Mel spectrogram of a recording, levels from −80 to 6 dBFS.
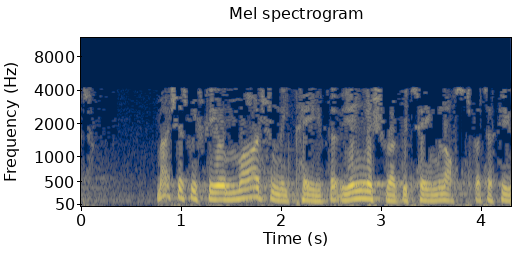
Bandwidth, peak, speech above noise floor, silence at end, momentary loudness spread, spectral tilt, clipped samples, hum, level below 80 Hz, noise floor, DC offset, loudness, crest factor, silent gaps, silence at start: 4.4 kHz; 0 dBFS; 29 dB; 0 s; 9 LU; -13.5 dB/octave; under 0.1%; none; -40 dBFS; -41 dBFS; under 0.1%; -13 LUFS; 12 dB; none; 0 s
